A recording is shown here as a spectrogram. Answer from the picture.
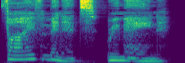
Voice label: Voices Announcer Status; unreal development kit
